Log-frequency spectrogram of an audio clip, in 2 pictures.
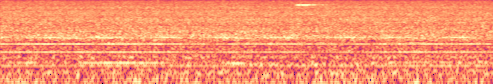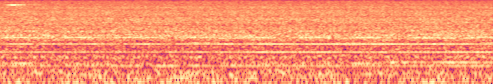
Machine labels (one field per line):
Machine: fan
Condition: normal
